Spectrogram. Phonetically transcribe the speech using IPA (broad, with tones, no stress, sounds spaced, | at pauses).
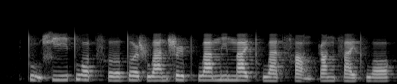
t̪ ṵ˨˩ ɕ i˧˥ t̪ w ɔ˥˩ t͡sʰ ɤ˧˥ t̪ ɤ˥˩ ʂ w a˧˥ n ʂ ɻ̩˥˩ pʰ w ä˥ m i˥˧ m a˥˩ ɪ̯ kʰ w ä˧˥ t͡sʰ ɑ̰˨˩ ŋ k ɑ˥˩ ŋ f a˧˥ ɪ̯ t̪ʰ w ɔ˧˥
